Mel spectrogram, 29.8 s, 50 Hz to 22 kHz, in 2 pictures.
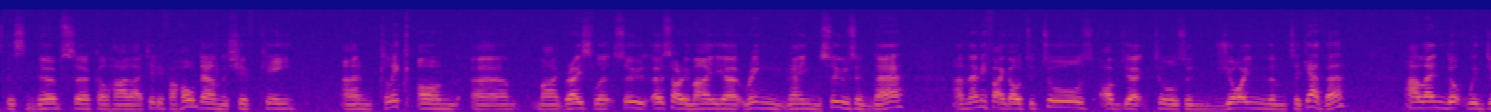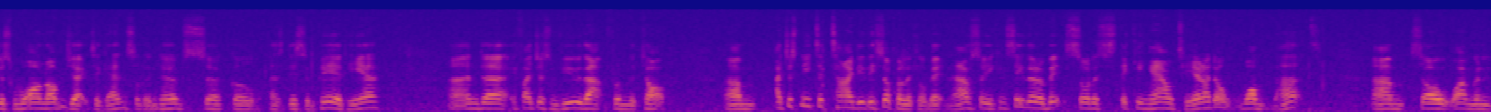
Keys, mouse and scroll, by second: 3.4 click, 5.6-10.2 middle drag, 10.2 click, 14.3-17.6 middle drag, 18.9 click, 22.4-25.7 middle drag, 28.0 Tab, 29.6-29.8 drag.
